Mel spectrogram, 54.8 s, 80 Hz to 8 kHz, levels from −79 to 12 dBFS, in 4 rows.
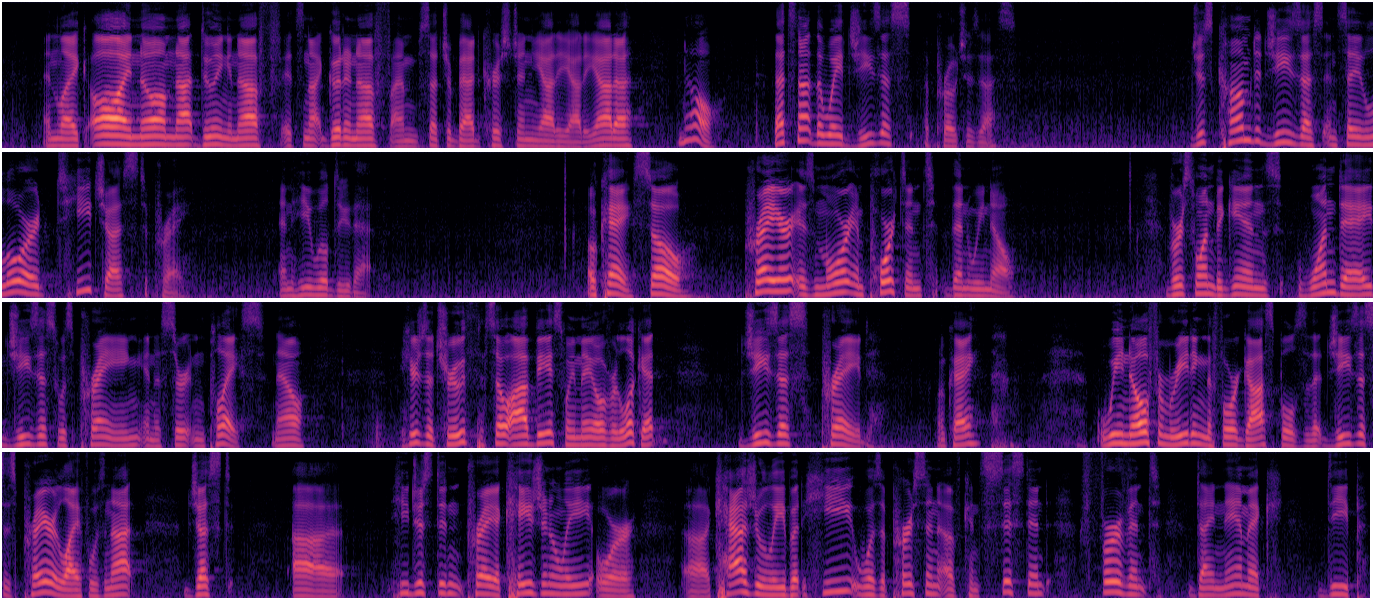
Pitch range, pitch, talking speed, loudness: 120-170 Hz, 145 Hz, 125 wpm, -24 LUFS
